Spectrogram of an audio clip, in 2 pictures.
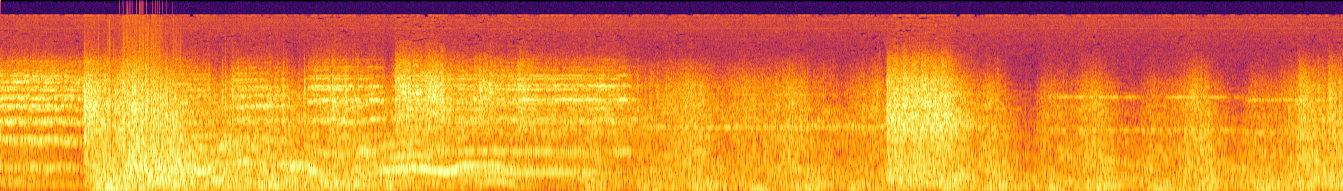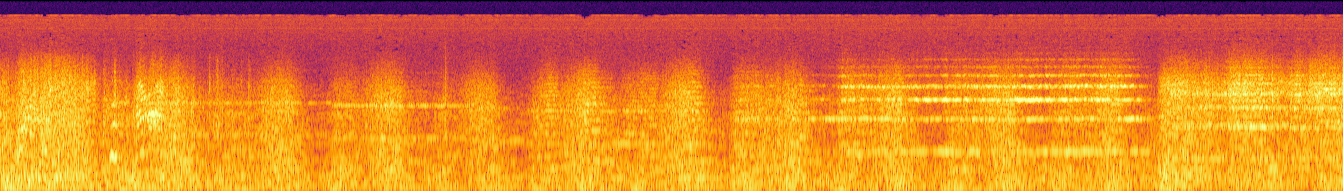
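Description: Dramatic orchestral trailer music, with loud noisy surges about a second in and again around nine seconds, and scattered sharp hits mixed under the score.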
